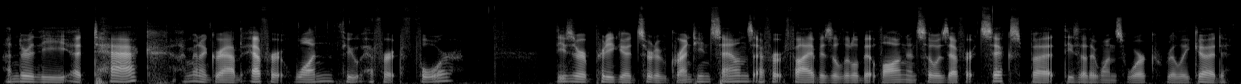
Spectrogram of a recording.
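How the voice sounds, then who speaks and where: A man presenting a software tutorial, explaining each step methodically in a close-miked voice-over. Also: fairly low pitch, fairly even intonation, normal speed, gravelly. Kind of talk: step-by-step screen tutorial narration.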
